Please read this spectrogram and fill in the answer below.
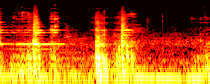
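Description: Metal axle parts, a wheel hub and a cast-iron brake rotor, knocking and clinking as they are set down and picked up off a concrete floor: about four sharp knocks, some with a brief metallic ring.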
